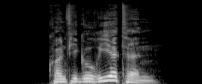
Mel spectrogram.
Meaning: inflection of konfigurieren: 1. first/third-person plural preterite 2. first/third-person plural subjunctive II
- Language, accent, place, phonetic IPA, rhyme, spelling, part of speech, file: German, Germany, Berlin, [kɔnfiɡuˈʁiːɐ̯tn̩], -iːɐ̯tn̩, konfigurierten, adjective / verb, De-konfigurierten.ogg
